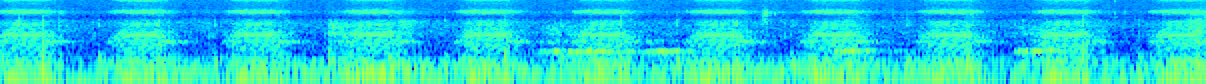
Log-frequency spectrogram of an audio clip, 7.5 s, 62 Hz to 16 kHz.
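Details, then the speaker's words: Steady rhythmic motor pulses, about 80 a minute, with a low hum and clicks: a Phanpy hospital-grade double electric breast pump in expression mode, level two, demonstrated on a breast model. "so let's change this to expression mode let us begin with number one expression mode so number one expression mode is almost similar to massage mode now very light let's try expression mode number two"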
